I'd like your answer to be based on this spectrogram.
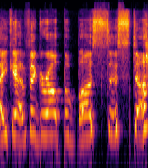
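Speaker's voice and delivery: acted-out high, teary, blubbering sobbing voice. Retelling a video where she cried over the bus system: imitating someone crying. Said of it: "when she was crying".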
